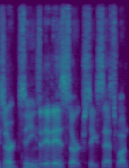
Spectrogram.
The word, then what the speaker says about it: Xerxes: It is Xerxes.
